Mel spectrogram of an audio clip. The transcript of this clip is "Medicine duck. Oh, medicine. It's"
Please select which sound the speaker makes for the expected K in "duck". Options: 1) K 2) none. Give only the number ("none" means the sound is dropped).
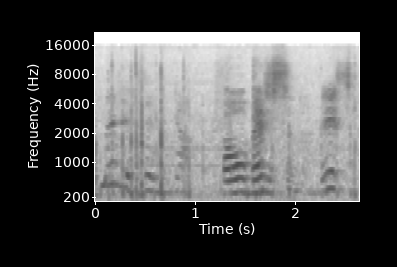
2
